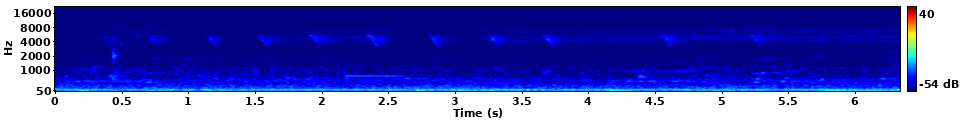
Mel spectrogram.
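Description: A bird calling a run of short, high chirps, each falling in pitch, about three a second, over a faint low steady hum.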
